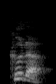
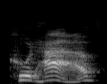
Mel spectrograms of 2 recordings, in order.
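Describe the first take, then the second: First: Have shrinks to a weak vowel sound. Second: Both words are said fully and separately. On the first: The speaker calls it right. "We say coulda" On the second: The speaker calls it wrong. "we don't say could have"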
